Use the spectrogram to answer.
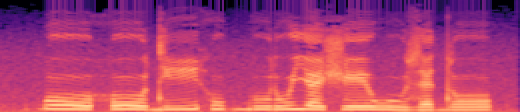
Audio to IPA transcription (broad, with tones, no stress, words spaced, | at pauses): ɓoː˦˨hoː˦˨ diː˨˦hu˧ ɡ͡bu˧ɾu˦ jɛ˧ʃeː˧ wu˨zɛ˧ do˦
